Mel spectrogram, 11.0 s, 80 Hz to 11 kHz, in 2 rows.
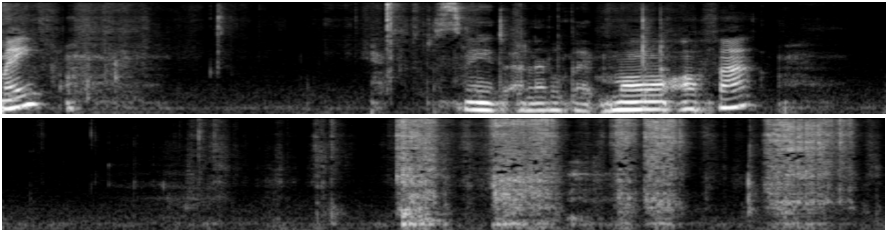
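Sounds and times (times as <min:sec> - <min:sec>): paper tearing against metal ruler: 0:07.9 - 0:11.0.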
